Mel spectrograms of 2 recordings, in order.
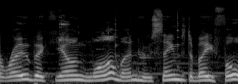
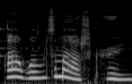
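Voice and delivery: high, piping voice like a talking toy doll; 7 semitones higher than usual. At a pretend tea party, told to do the doll's voice. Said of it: "Do the doll's voice".

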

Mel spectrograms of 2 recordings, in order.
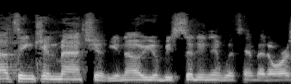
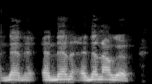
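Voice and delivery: normal talking voice

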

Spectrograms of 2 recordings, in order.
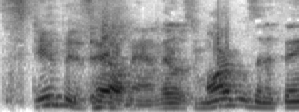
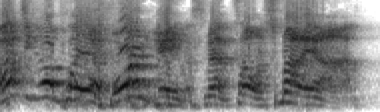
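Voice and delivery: acted-out yelling, higher and louder; 9 semitones higher, 6 dB louder than usual. Retelling how mom answered bored kids: imitating mom yelling. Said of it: "My mom used to yell at us all the time".

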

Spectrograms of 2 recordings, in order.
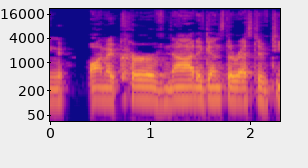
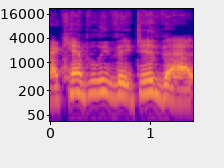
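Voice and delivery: put-on worked-up, fired-up, excited yelling outburst; 4 semitones higher than usual. Telling how friends watched her react to a new title sequence, retelling excited yelling. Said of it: "because I just kept yelling".

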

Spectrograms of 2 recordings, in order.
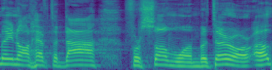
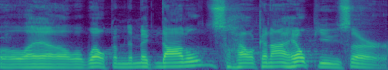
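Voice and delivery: deep, slow, well drawn-out radio-announcer delivery; 6 semitones lower, 4 dB quieter than usual. Retelling how a fast food worker greets customers, imitating his radio voice. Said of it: "He got a radio voice".

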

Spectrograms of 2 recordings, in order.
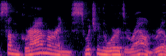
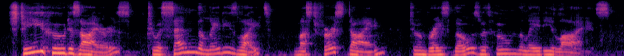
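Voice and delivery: ordinary talk

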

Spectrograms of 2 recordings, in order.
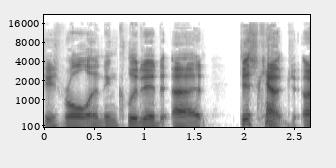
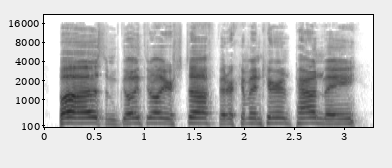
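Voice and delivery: put-on, very high, loud sarcastic taunting shout; 9 semitones higher, 5 dB louder than usual. Retelling how he sarcastically yells out to buzz, mock-sarcastic yelling. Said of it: "he's like sarcastically like yelling out like".

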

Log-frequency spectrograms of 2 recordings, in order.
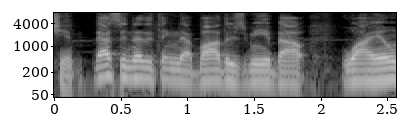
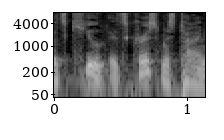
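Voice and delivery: tiniest, breathy, mousy whisper; 2 semitones lower, 6 dB quieter than usual. Retelling a woman's answer to a courtroom question, tiniest mousy voice. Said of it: "tiniest mousy voice in the world".

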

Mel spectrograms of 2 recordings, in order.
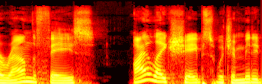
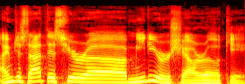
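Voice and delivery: put-on Canadian accent, higher pitch; 3 semitones higher than usual. Mocking a man who claimed to be National Guard at a meteor shower, mock Canadian accent. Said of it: "I don't know why he has this accent".

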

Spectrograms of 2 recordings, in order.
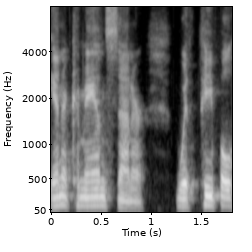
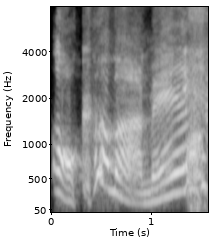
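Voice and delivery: very high, very slow, swooping, laughing voice. Retelling a player's reply after a missed call: imitating someone laughing. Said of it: "and he's laughing".

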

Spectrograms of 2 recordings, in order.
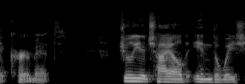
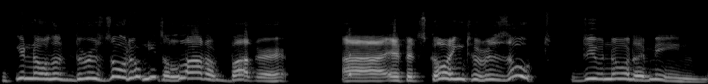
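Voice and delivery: very high-pitched, fully put-on voice; 10 semitones higher than usual. Cooking talk about butter in risotto: Julia Child impression. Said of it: "that is a good impression".

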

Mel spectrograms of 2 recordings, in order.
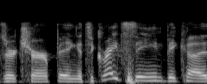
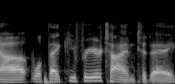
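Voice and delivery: put-on deadpan calm, much lower; 3 semitones lower than usual. Discussing the film's cast and quoting the consigliere, deadpan Tom Hagen impression. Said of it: "He's deadpan".

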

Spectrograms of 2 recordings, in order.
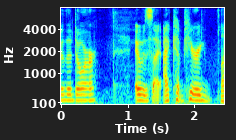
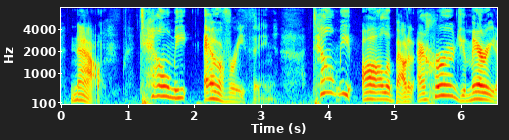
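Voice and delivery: put-on loud, slow, gravelly old woman voice; 3 semitones higher, 6 dB louder than usual. Retelling what she said as she leaned in, imitating her gravelly voice. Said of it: "this really like gravelly voice".

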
